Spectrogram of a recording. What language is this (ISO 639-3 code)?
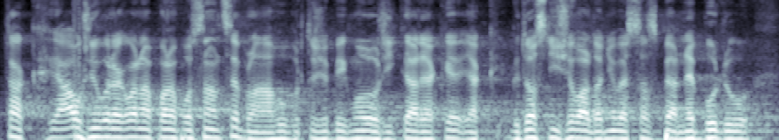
ces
